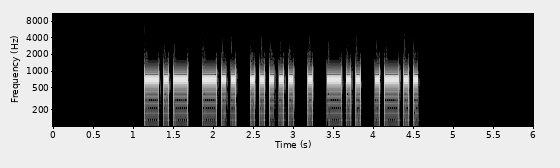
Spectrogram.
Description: Morse code, heard as a keyed tone, about 20 wpm, 700 Hz. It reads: KD5EDL
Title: 2023 POTA Hunter Call Signs - 20wpm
